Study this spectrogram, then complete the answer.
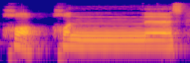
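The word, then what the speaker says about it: الخناس: Kha is a heavy letter in the Arabic alphabet, so we pronounce it in a heavy manner. Kha. Khannas.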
